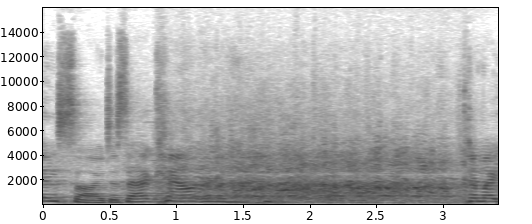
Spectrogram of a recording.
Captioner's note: audience laughing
